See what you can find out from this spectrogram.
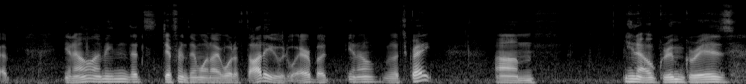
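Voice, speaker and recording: A man vlogging outdoors while walking through a neighborhood, rambling dryly with lots of fillers in a deadpan satirical way. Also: deep voice, a little hiss or hum. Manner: rambling, many fillers, dry.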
